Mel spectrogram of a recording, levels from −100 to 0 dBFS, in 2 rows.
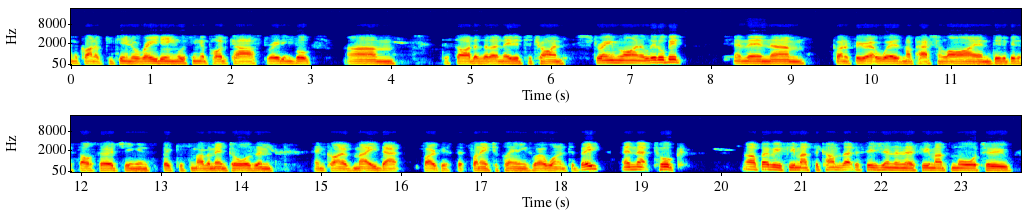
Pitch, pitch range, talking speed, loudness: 100 Hz, 95-115 Hz, 210 wpm, -20 LUFS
